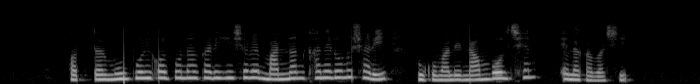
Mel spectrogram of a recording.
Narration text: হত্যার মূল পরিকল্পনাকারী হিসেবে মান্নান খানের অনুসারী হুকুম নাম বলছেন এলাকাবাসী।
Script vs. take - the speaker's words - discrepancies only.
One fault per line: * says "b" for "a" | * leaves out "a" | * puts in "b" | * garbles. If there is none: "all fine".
* puts in "আলীর"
